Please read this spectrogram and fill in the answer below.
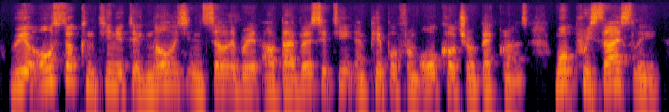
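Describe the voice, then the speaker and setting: Korean-native guy reading out his council pitch, formal, a bit high pitched. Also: rough recording. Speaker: council candidate. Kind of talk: prepared campaign statement.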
